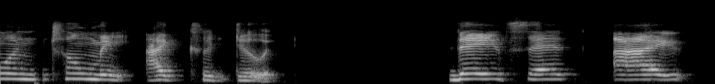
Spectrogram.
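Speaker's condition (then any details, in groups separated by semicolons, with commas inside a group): Cerebral palsy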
